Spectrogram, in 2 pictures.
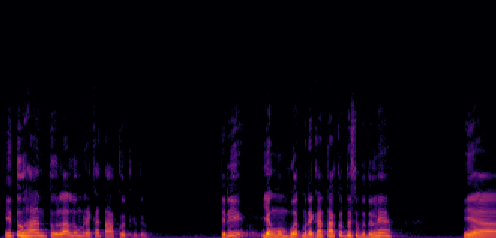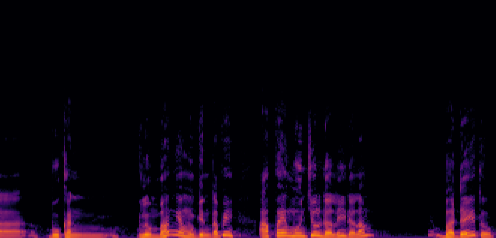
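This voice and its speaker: A man's voice: high-pitched, moderate pace, pauses often, a little mellow. A male preacher giving a conversational sermon, often putting questions to his congregation.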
